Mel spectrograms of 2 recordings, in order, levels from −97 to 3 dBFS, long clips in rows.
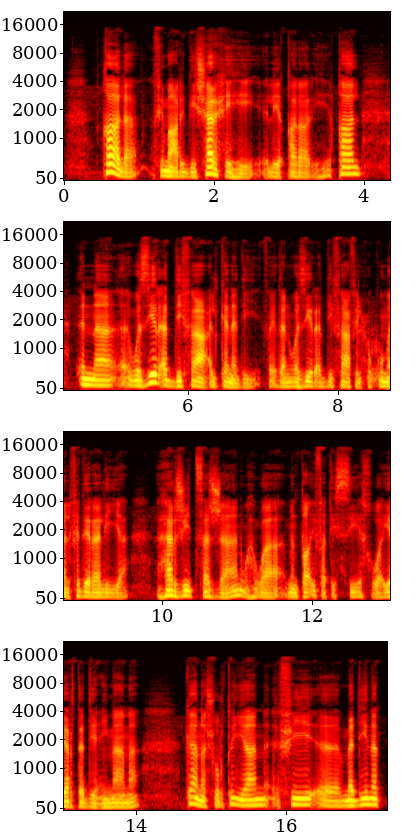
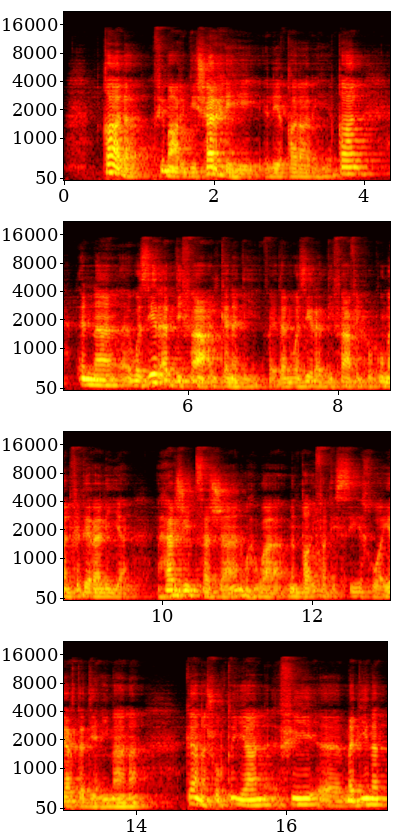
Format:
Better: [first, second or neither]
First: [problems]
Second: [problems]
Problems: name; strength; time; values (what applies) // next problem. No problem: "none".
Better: first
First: none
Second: room echo; slight; dies away in 0.7 s // off-mic speech; far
